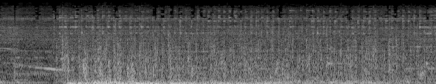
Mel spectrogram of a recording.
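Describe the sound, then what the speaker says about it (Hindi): A drill breaking dried cement in a children's construction truck cartoon, starting after a brief quiet moment and then a loud, continuous rapid hammering rattle that holds steady. "तुम अपनी ड्रिल से सीमेंट को तोड़ दोगे?"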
